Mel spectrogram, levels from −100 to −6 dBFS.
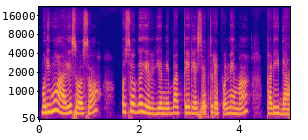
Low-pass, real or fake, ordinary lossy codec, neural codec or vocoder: none; fake; none; codec, 44.1 kHz, 3.4 kbps, Pupu-Codec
